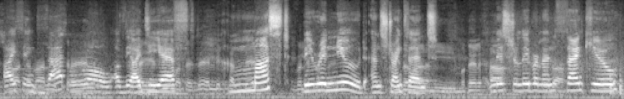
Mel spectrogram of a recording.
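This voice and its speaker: A woman giving a live interpretation of a conference interview, with a measured, halting delivery and pauses as she keeps up. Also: mid-range voice, crowd noise. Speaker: simultaneous interpreter.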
